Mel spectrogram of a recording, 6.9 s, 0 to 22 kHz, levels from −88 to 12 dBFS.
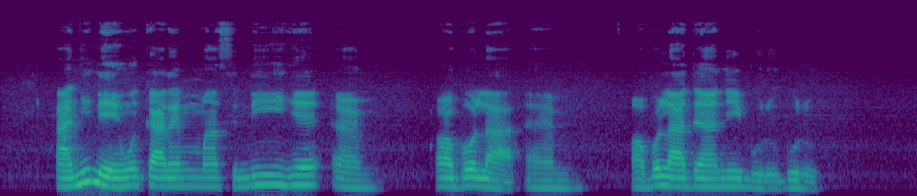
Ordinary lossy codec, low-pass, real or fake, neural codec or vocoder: none; 14.4 kHz; real; none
